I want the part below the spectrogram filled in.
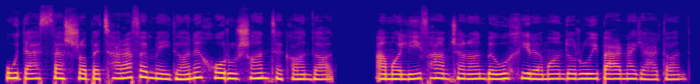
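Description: A woman narrating a fantasy audiobook in a steady, dramatic storytelling manner. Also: mid-range voice, no room sound, studio quality.

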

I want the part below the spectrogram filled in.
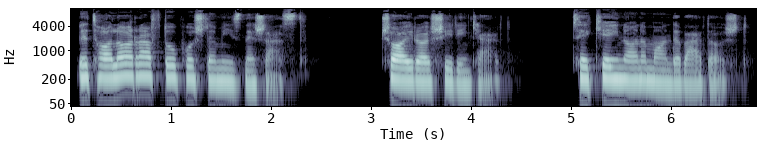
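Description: Woman narrating a novel, measured. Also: fairly low pitch. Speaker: audiobook reader. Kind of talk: scripted story narration.

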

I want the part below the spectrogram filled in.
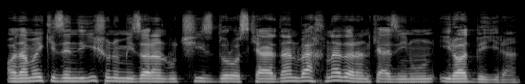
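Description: A calm, earnest handyman in a storybook, read by a man. He speaks plainly in a smooth, clear voice that is recorded dry. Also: mid-range voice, no room sound, lightly acted. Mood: remorseful.

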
